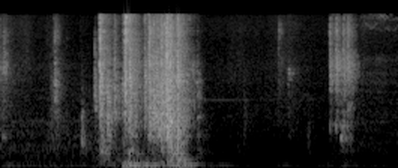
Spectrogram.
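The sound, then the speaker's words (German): Window being closed: a faint click, then a louder rolling slide and rattle of the frame, followed by a few soft clicks and a final muffled thunk as it shuts. “Moment, ich muss hier mal das Fenster zumachen, es wird ein bisschen laut draußen.”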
